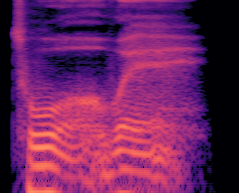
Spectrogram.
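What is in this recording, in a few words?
"zuo4 wei4", Chinese; HSK4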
